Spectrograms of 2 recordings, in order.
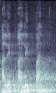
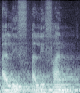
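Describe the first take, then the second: First: Alif is said with a p sound. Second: Alif is said with an f sound. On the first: The speaker calls it wrong. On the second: The speaker calls it right. "pakai fa"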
